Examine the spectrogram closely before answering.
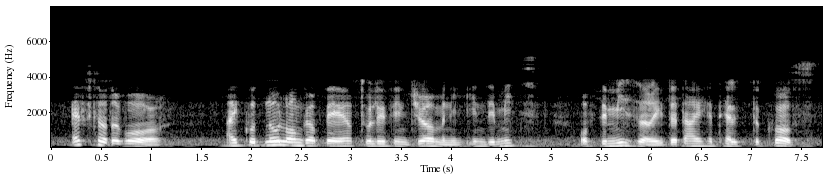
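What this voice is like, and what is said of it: German accent. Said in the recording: “your accent, you're German”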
